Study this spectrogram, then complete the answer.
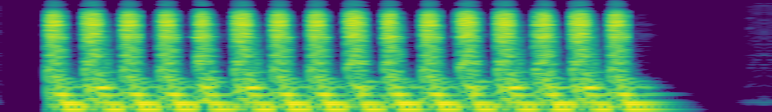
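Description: A quick, even run of about fifteen short plucked guitar harmonics on the note E, evenly spaced and bright, played back alone before ending in silence.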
